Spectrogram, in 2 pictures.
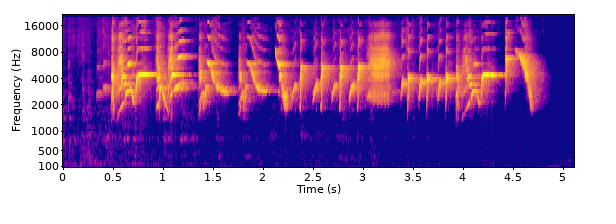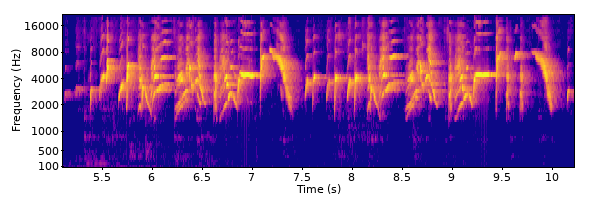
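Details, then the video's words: Young Balkan European goldfinch in a long, rapid twittering song of tinkling, buzzy and liquid notes, delivered in two dense phrases separated by a brief pause, with a quiet hum behind. "Pesma štiglića- mladi balkanac 2"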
